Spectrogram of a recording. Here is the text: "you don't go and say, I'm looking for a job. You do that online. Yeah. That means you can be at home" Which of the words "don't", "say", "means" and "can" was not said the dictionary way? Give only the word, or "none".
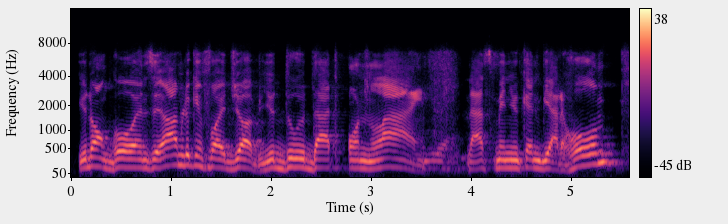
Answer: means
